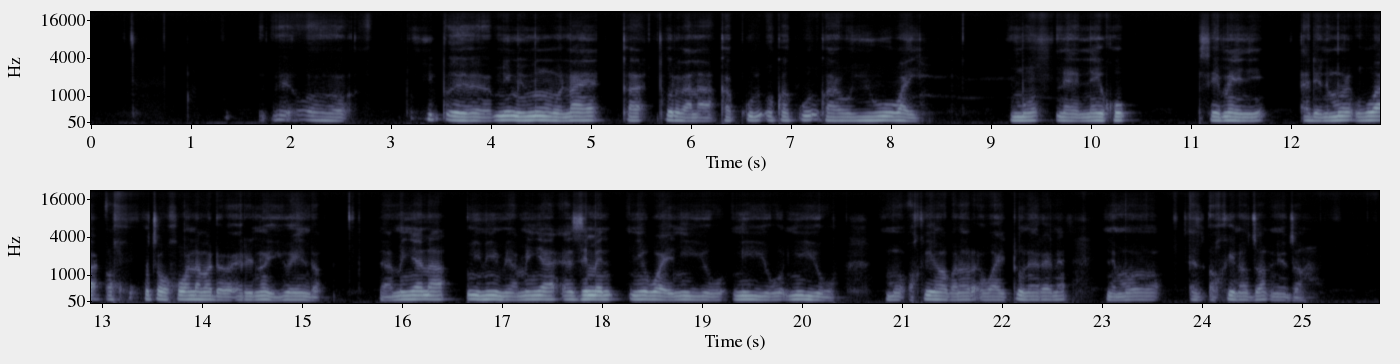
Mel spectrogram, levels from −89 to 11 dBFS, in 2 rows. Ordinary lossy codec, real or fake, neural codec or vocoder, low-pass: none; fake; autoencoder, 48 kHz, 128 numbers a frame, DAC-VAE, trained on Japanese speech; none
